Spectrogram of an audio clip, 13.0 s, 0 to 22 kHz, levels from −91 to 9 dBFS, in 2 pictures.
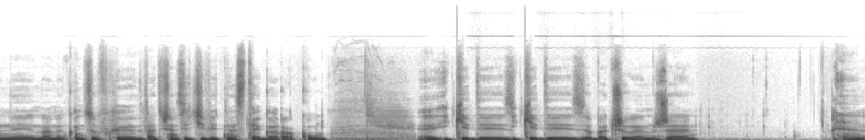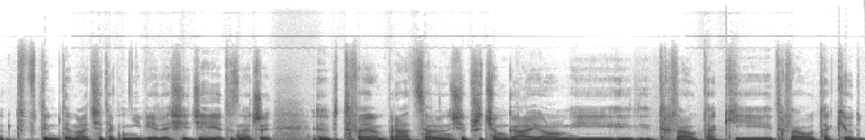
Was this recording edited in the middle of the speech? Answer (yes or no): yes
